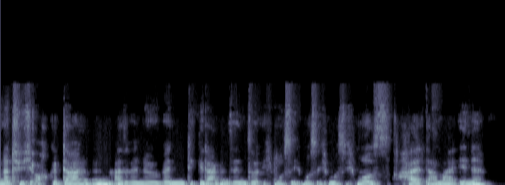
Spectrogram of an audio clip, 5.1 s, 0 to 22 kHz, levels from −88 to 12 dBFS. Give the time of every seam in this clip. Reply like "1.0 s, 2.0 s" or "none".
none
